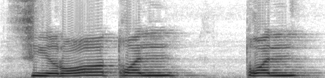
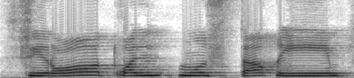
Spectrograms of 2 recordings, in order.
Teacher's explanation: ہم نے تو کی جو اپنا تو کو ہم موٹا حرف کہتے ہیں، حروف مستعلیہ کہتے ہیں، تو ہم نے اس کے تو کو موٹا پڑھ کے لام کو باریک ہی پڑھا. طل مستقیم، صراط المستقیم، صراط الذین، الذین، الذین نہیں پڑھا، لام کو موٹا نہیں پڑھا، ٹھیک ہے.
